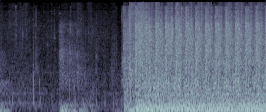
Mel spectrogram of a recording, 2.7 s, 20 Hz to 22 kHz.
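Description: Rapid automatic gunfire from Half-Life 2 MMod, a dense, loud continuous burst of shots after a brief quieter lead-in.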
